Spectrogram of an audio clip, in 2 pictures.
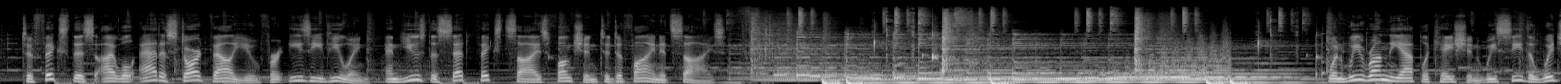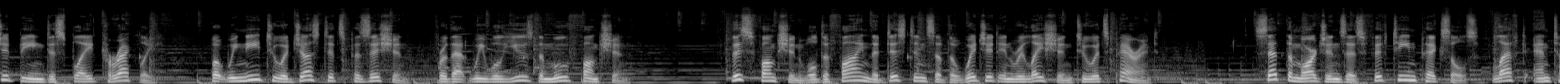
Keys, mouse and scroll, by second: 2.7-3.7 typing, 4.1-5.1 drag, 5.0-13.1 typing, 6.6 Down, 6.7 Return, 9.4 Return, 14.2 click, 14.8 ctrl+F5, 19.8 click, 20.8 Return, 21.5 Tab, 22.9 ctrl+F5, 25.3-26.6 drag, 26.6 Tab, 26.9 Return, 27.2 click, 27.4 ctrl+s, 27.6 ctrl+F5, 31.0-31.2 drag.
